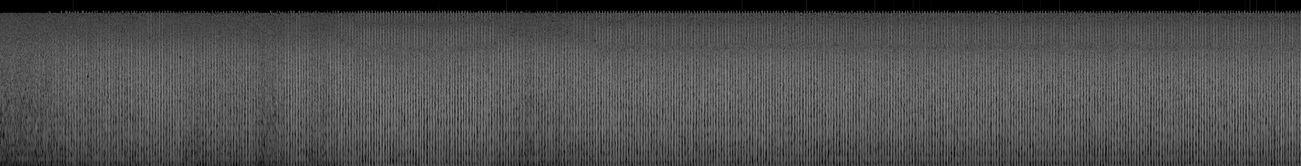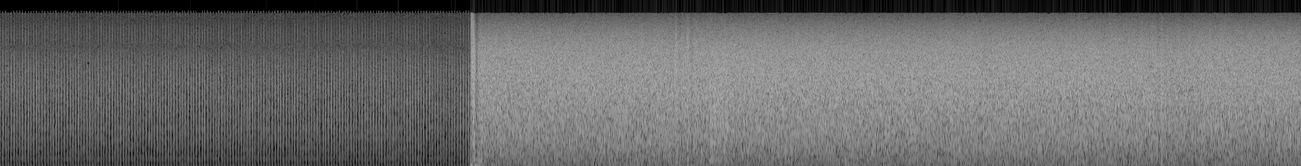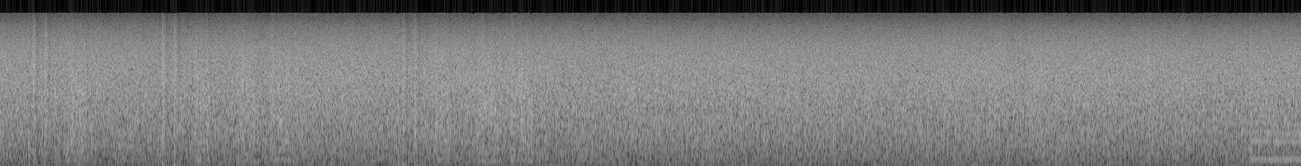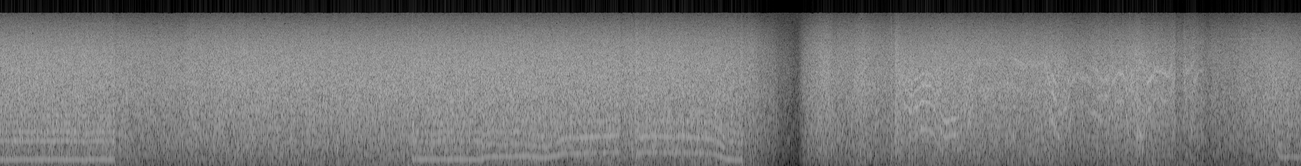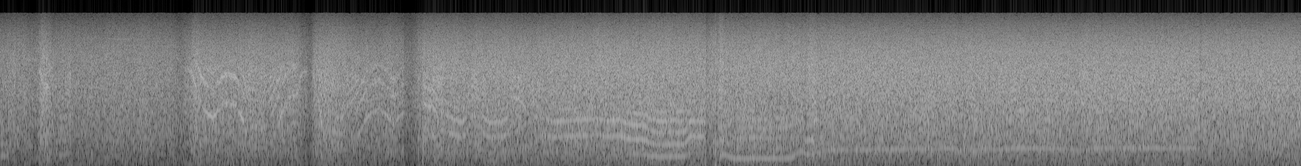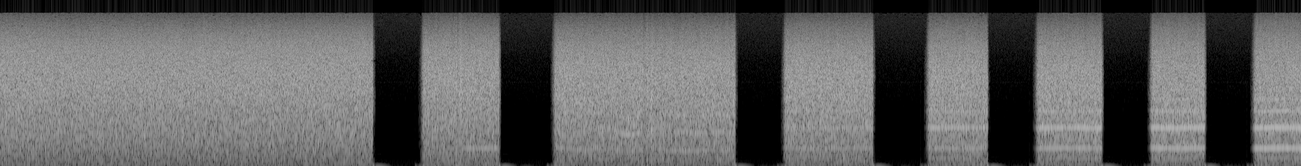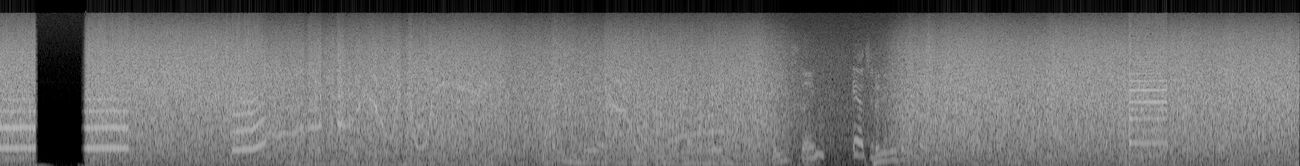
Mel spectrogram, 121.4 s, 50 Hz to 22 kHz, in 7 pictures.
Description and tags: Electro-magnetic interference from the Colorino Talking Color Identifier and Light Probe when held near the internal Ferrite antenna on the back right of a 13-year-old boombox near the bottom of the AM broadcast band, from 530 to 580 khz. You first hear the device inactive being brought near the radio. This gives a low buzz of stacato clicks. At about 00:23 the light probe button is briefly pushed, you hear a quick boop of the light probe with low light level combined with the beginning of the white noise of the device active. If you put your ear near it after you use it, you will hear a slight hiss from the audio amplifier carrier idling for about a minute after last use. On the AM radio this translates to white noise. At 00:26 there is a double click and a distorted voice says black. The voice is being picked up by the AM radio. 10 seconds of white noise and I press the color button again and it says black. I put something else over the color sensor and it says a few more things.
